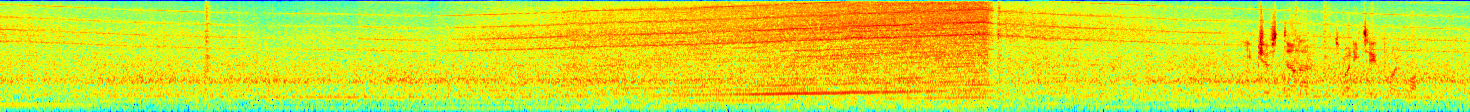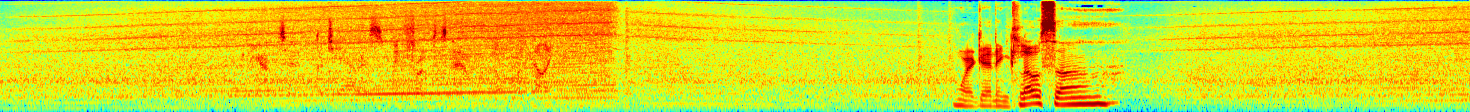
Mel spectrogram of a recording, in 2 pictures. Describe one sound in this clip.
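A race car engine roars steadily, rising in pitch as it speeds up and dropping as it slows for turns.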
